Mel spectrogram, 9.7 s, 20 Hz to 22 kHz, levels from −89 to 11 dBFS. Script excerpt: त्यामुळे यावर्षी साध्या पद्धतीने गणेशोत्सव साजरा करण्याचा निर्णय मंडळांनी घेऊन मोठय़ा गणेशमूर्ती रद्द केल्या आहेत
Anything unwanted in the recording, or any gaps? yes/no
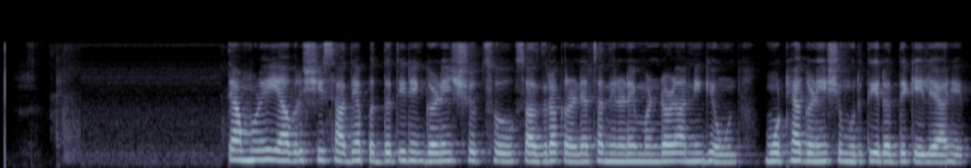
no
